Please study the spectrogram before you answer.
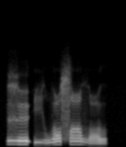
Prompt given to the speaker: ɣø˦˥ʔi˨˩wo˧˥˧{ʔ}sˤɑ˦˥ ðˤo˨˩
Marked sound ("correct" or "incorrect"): incorrect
